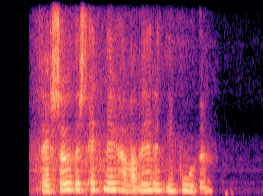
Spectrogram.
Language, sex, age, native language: Icelandic, female, 18-19, Icelandic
